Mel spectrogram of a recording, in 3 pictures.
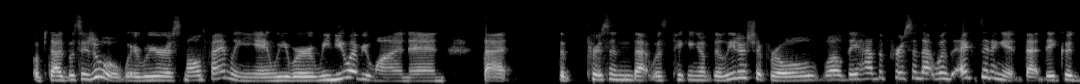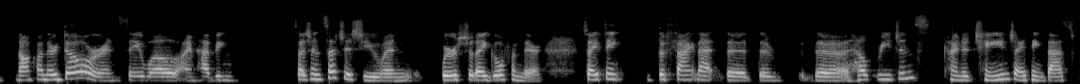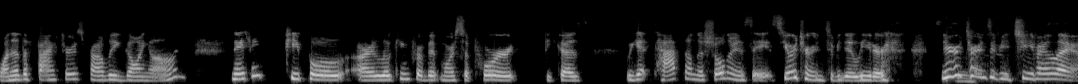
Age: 30-49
